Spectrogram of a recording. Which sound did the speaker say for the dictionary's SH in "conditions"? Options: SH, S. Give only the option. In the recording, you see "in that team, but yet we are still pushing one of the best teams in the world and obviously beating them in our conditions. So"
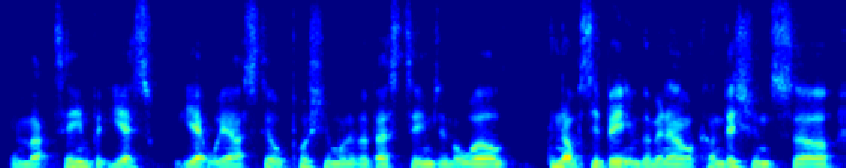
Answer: SH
